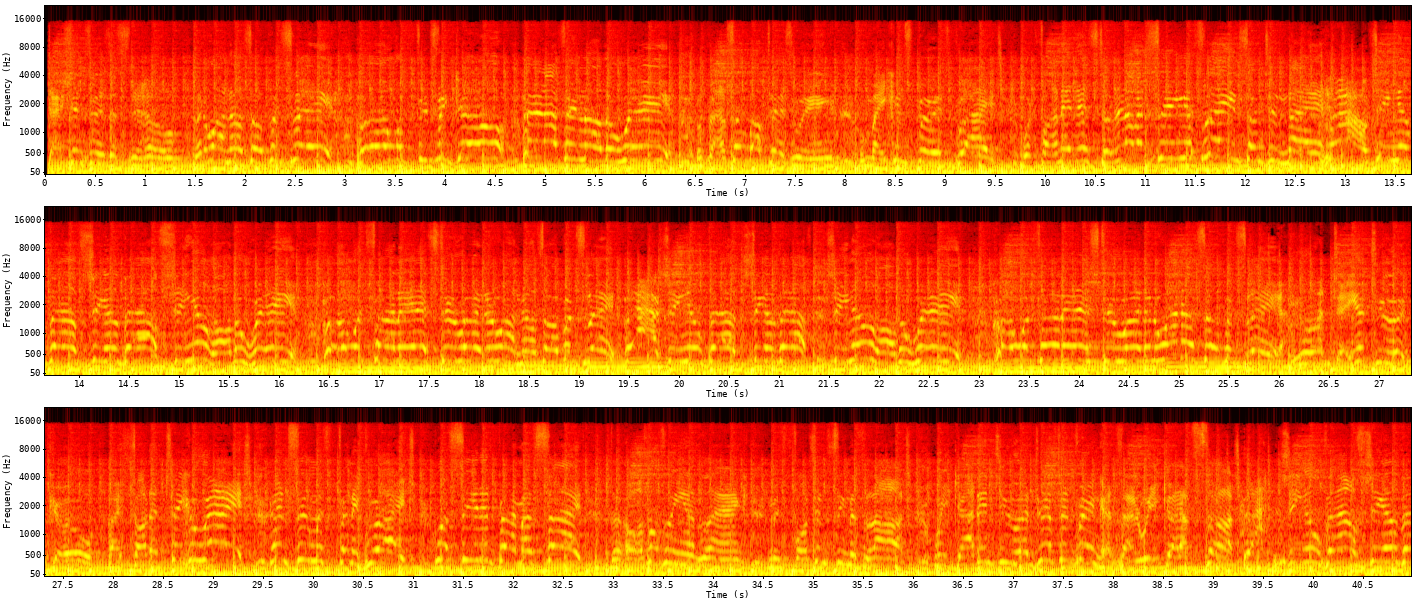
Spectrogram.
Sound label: jingle bells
